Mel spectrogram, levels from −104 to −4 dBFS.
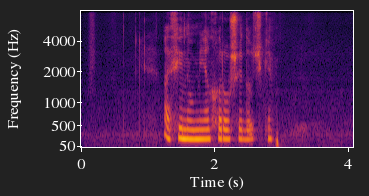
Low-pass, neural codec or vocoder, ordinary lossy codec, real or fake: none; codec, 16 kHz, 2 kbps, FunCodec, trained on LibriTTS, 25 frames a second; none; fake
